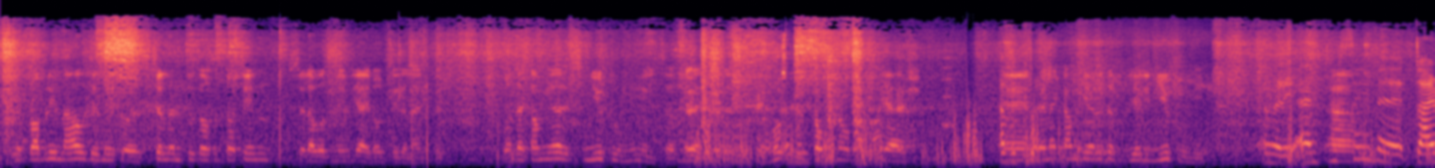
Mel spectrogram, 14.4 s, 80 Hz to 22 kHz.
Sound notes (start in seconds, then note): 6.8 wind blows; 9.4 mumbles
